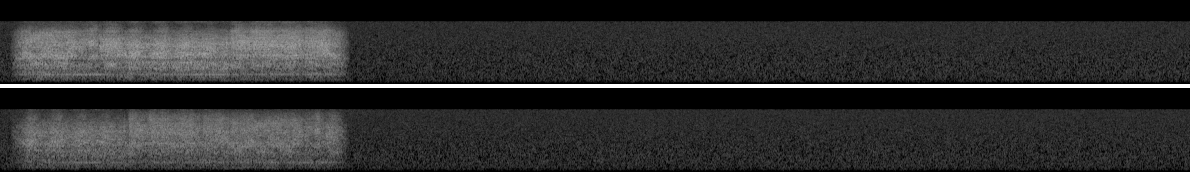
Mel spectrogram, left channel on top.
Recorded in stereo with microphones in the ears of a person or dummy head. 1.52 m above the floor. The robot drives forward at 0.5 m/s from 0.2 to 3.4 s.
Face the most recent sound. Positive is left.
No sound to turn to.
